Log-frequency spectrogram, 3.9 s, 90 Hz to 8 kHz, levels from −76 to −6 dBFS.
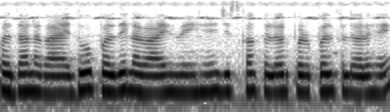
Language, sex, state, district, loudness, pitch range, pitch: Hindi, female, Odisha, Khordha, -12 LUFS, 195-210 Hz, 200 Hz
